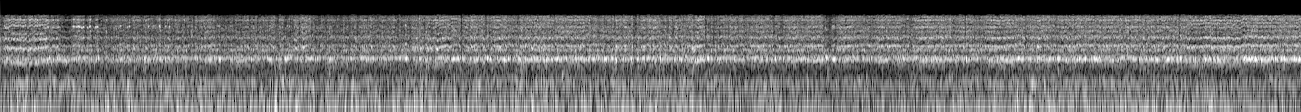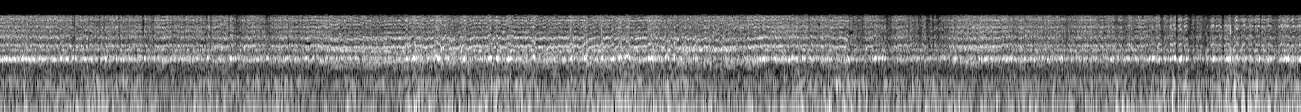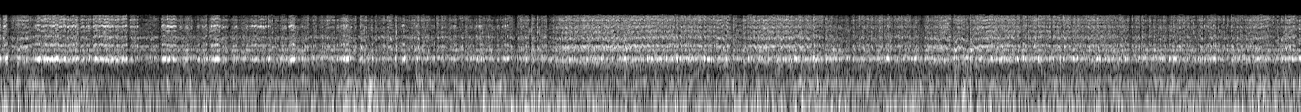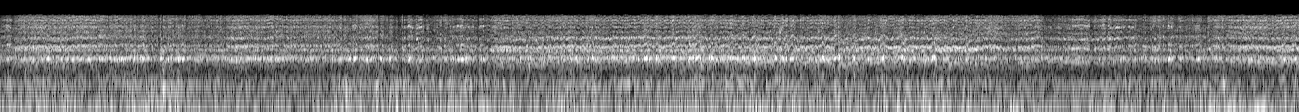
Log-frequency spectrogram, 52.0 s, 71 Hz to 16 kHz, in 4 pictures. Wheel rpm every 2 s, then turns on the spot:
230, 230, 230, 240, 230, 230, 230, 230, 200, 190, 220, 230, 240, 230, 230, 230, 220, 230, 230, 230, 230, 230, 200, 190, 200, 220.
none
